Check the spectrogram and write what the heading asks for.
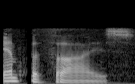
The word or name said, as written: empathize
